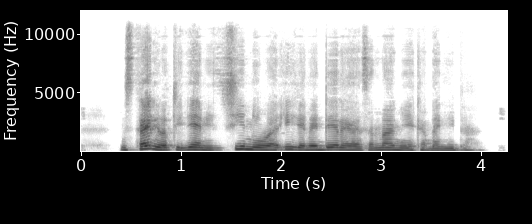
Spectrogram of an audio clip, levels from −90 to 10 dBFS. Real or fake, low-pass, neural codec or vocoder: fake; 10.8 kHz; codec, 24 kHz, 0.9 kbps, WavTokenizer, medium music audio release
